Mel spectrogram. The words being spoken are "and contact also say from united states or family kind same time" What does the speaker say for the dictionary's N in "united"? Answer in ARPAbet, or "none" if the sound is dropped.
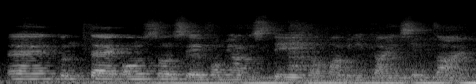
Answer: none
